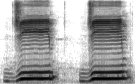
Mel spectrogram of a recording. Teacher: तो जीम को जबान के बीच को ऊपर तालू पर लगाएंगे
